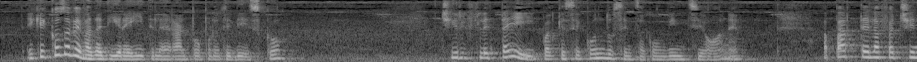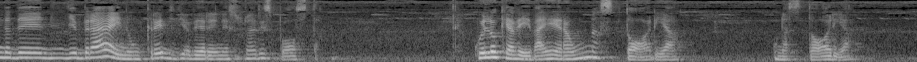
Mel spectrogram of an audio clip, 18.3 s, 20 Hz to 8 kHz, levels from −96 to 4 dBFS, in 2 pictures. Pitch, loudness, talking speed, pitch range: 175 Hz, -27 LUFS, 120 wpm, 155-230 Hz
